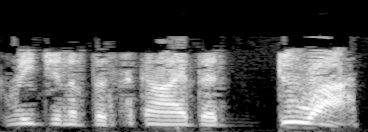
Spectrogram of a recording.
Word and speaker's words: Duat: The ancient Egyptians spoke of a special region of the sky, and they called that region of the sky the Duat. It's spelled D-U-A-T when you transcribe it into our alphabet.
